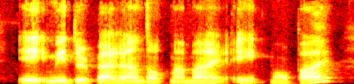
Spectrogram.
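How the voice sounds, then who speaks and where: A man talks at a fairly slow pace with a Quebec accent. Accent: Québécois French. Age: 20s. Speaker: sports journalist. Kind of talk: presentation. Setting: webinar. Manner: hesitant, many filler words.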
